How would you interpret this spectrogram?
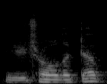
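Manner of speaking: ordinary delivery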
